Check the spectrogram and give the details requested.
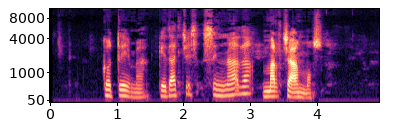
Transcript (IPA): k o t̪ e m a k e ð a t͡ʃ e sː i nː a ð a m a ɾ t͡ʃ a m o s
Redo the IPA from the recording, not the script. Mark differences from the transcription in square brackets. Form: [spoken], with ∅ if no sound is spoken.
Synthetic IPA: k o t̪ e m a k e ð a t͡ʃ e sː i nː a ð a m a ɾ t͡ʃ a m o s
